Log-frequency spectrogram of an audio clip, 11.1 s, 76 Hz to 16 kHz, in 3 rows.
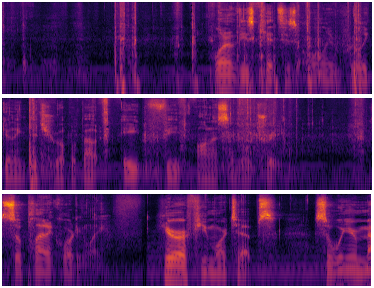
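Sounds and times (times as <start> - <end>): cardboard taps and scrapes: 0.0 - 4.8.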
